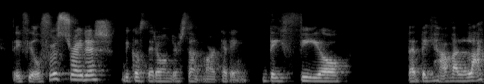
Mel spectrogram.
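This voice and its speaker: A woman speaks with a non-native accent. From Dominican Republic. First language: Spanish. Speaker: business coach. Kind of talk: online masterclass presentation. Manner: enthusiastic, encouraging.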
